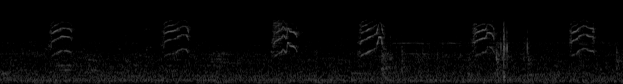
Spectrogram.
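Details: Young conin practising song through long nyecet chirping: six curved, ringing chirps repeated about once a second, with a sharp click and low hum in the background.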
